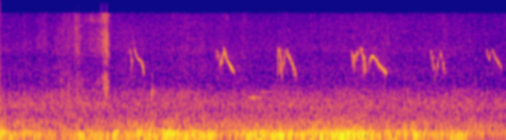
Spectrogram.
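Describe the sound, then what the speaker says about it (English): Small birds near the runways of Amsterdam Schiphol Airport give short, repeated chirps, faint and evenly spaced, over a steady roar of wind and distant rumble. "I can hear birds chirping."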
